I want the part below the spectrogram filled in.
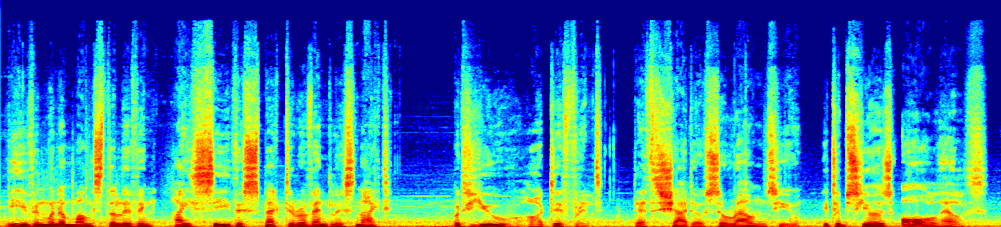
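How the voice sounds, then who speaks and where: A man's voice: medium pitch, unhurried, a little mellow, slight background noise, close to an everyday voice. An actor playing a haunted, morbid townsman in a video game, speaking ominous, portentous prophecy. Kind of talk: video game dialogue acting.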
